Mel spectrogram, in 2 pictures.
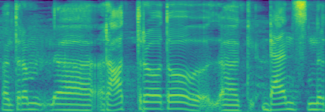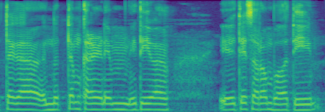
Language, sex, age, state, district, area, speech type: Sanskrit, male, 18-30, Karnataka, Hassan, rural, spontaneous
